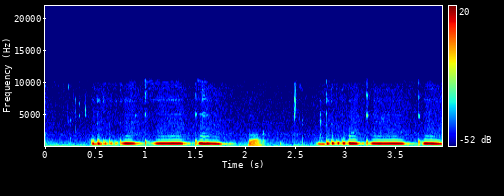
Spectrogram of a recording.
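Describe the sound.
A person's voice imitates a pigeon's cooing in two close, repeated phrases of steady, hooting tones, with a short breathy pause between them and no speech.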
